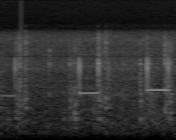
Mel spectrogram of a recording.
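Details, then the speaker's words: Converted wood wall crank telephone, final checkout after repair, keypad dialing watched on an analyzer: short paired DTMF beeps in quick succession, clean and evenly pitched, each key distinct; keypad dials out properly. "Now that we know that our keypad is dialing out, we're able to use the flash and redial functions."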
